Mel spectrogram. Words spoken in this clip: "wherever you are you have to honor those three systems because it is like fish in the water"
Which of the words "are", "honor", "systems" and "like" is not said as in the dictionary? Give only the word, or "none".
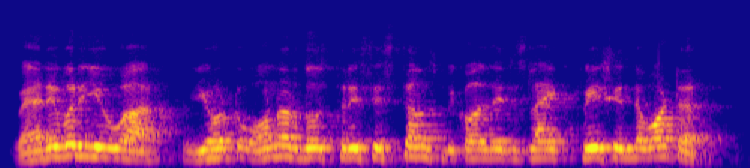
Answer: systems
